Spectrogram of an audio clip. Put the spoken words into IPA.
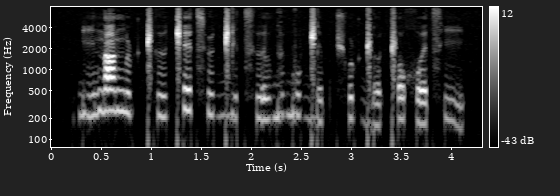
ɠ i n̪ a ŋ ʉ ʈ ǁʰ ɨ ǁ e t͡sʰ ʉ ɡ͡ǁ i t͡sʰ ɨ l ɡ ʉ ɡ u ɡ͡ǁ e p t͡ʃʰ u ʈ ɡ͡ǁ ɵ ǁ o χʷ e t͡sʰ i

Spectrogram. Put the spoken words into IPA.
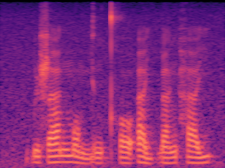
ɓ ɨ˨˩ ʂ aː˧ n m ɔ˨˩˨ m j ə˨˩˨ ŋ t̪ʰ ɔ˨˩˦ ʔ a˨˩˨ j ɓ a˧˥ ŋ h a˧˥ j

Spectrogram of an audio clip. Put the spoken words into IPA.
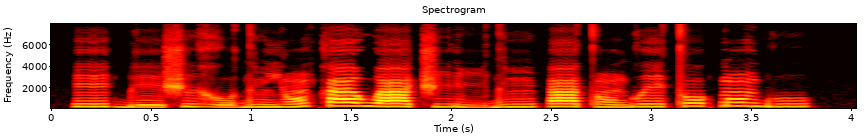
eː˧ ɡ͡b eː˨ ʃ ɨ˧ ɣ o˨ d ĩ˨ j ɔ̃˨˦ k aː˦ w aː˦ t͡ʃ i˧ ɾ iː˨ d ĩ˦ | a˧ t ɔ̃˨ ɡʷ eː˧ t ɔ˦ k͡p ɔ̃˦ ɡ͡b u˧

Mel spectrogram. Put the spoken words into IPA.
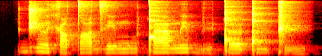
d͡ʒ ə˦˨ xʲ ʊ˨ tˤ a˧ d͡z e˧ m u˧ ǃ a˦ m e˧ b y˨ ǃ œ˧ ǃ y˧ ǁ y˨

